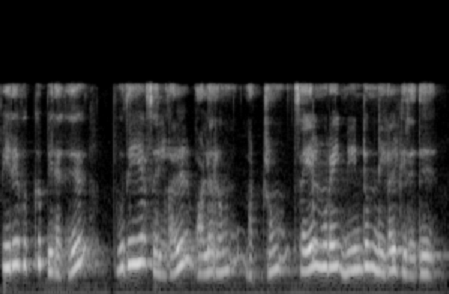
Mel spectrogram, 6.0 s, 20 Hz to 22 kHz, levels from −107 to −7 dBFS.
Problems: none marked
